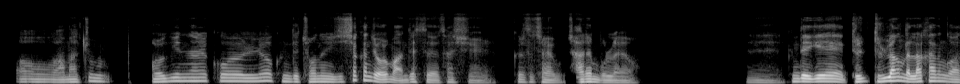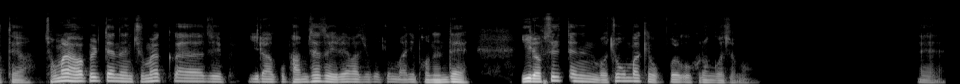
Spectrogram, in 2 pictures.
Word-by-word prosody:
어 120 -2 -6
아마 115 +2 -2
좀 140 0 -5 0.4
벌기는 155 +5 0
할 160 0 0
걸요? 155 +1 0
근데 135 -3 -3
저는 130 +1 -1
이제 120 0 -2
시작한지 195 +4 0
얼마 115 -4 +3
안 95 - -3
됐어요 110 -4 -3
사실. 95 -4 -11
그래서 115 -1 -8
잘 100 -4 -4
잘은 120 +2 +1
몰라요. 90 -4 -4 1.0
네. 95 -3 -12
근데 135 +2 +6
이게 135 -3 +6
들 130 +2 +3
들락날락 145 -2 +5
하는 155 -2 +3
것 125 - 0
같아요. 100 -4 -5
정말 145 +10 +3
바쁠 155 +1 +3
때는 155 -5 0
주말까지 140 -2 -4 0.2
일하고 125 -1 -5
밤새서 120 +4 -1
일해 120 +1 0
가지고 120 0 -7
좀 120 +1 -11
많이 115 +1 -7
버는데 105 0 0 0.5
일 140 +1 +8
없을 160 +7 +3
때는 140 -8 -2
뭐 105 - -3
쪼금밖에 155 -1 -3
못 105 -1 -6
벌고 105 -2 -4
그런 100 0 -7
거죠 90 -2 -9
뭐. 80 +1 -21 1.6
네. 95 -3 -15
125 Hz, 310 characters per minute, -22 LUFS, 105-145 Hz, 1.6 s, 일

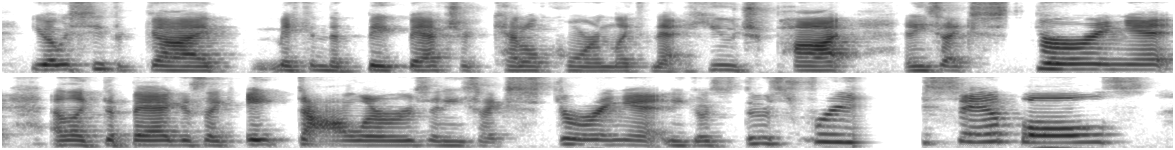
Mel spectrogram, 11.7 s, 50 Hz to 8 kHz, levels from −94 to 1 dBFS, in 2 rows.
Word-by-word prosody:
you 205 - -1
always 200 0 +2
see 230 +3 -6
the 225 - -13
guy 170 -1 +3
making 180 0 -7
the 165 - -5
big 170 +2 -2
batch 175 -1 0
of 170 -1 -16
kettle 175 -1 -4
corn, 165 -1 -8
like, 160 0 -6
in - - -31
that 150 - -2
huge 185 +4 -8
pot, 175 0 +7 0.3
and 170 - -3
he's, 170 - -5
like, 170 0 -3
stirring 220 -2 +3
it, 210 0 +4 0.2
and, 190 - -2
like, 190 -1 -1
the 200 - -2
bag 190 -1 +3
is, 190 -2 -5
like, 180 -2 -5
$8, 185 - 0
and 180 - -8
he's, 170 -1 -8
like, 155 -1 -9
stirring 205 +3 -2
it, 185 -1 +3
and 180 - -9
he - - -7
goes, 175 0 -11
"There's 240 0 -8
free 310 0 -1 0.3
samples." 310 -1 +1
185 Hz, 205 wpm, -22 LUFS, 175-225 Hz, 0.3 s, pot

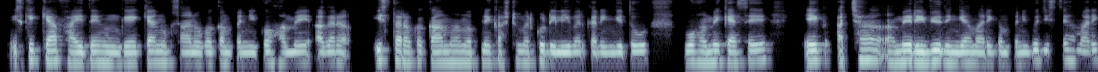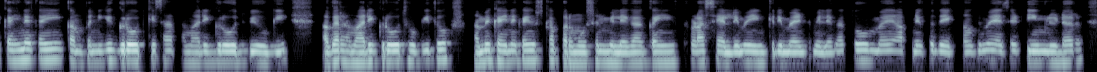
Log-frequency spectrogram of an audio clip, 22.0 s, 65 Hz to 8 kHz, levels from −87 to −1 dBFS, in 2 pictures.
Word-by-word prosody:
इसके 145 - -1
क्या 140 -1 +3
फायदे 125 0 +1
होंगे, 125 -1 +1
क्या 130 - +3
नुकसान 125 -1 -2
होगा 125 +1 -1
कंपनी 120 -1 -1
को 130 - +1
हमें 125 +1 +1
अगर 130 0 +1 0.3
इस 145 0 +1
तरह 130 -2 +3
का 130 - -3
काम 130 0 +2
हम 130 0 -2
अपने 125 +1 -2
कस्टमर 130 0 -5
को 135 - +4
डिलीवर 125 0 +2
करेंगे 125 0 0
तो, 130 0 +1 0.4
वो 135 - +3
हमें 130 +1 +1
कैसे 135 +2 +1 0.4
एक 140 0 +6
अच्छा 150 - -1 0.2
हमें 130 +2 +4
रिव्यू 130 +2 +6
देंगे 125 -1 +3
हमारी 125 0 0
कंपनी 125 0 -3
को 145 - 0
जिससे 140 +1 -7
हमारी 140 0 -4
कहीं 145 0 +1
न 150 - +4
कहीं 150 +1 +2
कंपनी 130 -1 -2
की 145 - +1
ग्रोथ 140 0 +7
के 135 - -3
साथ 140 0 -5
हमारी 130 0 -3
ग्रोथ 130 -1 +4
भी 130 - +1
होगी। 125 +1 0 0.4
अगर 135 +3 +3
हमारी 130 +1 +2
ग्रोथ 135 0 +3
होगी 135 +1 -2
तो 150 0 +1 0.3
हमें 140 +3 +3
कहीं 135 -1 +3
न 135 - +1
कहीं 140 +1 +3
उसका 140 0 -3
प्रमोशन 125 0 0
मिलेगा 125 -1 +2
कहीं 130 0 0
थोड़ा 130 +1 -2
सैलरी 125 -1 +1
में 130 +1 +2
इंक्रीमेंट 125 0 +1
मिलेगा 125 +2 -2
तो 145 0 +2
मैं 135 0 -2
अपने 130 -1 -4
को 140 - -6
देखता 125 -1 -2
हूँ 130 - -6
कि 135 - -5
मैं 140 0 -1
एज़ 135 +1 -5
ए - - -1
टीम 130 0 +1
लीडर 130 +2 -1
130 Hz, 210 wpm, -25 LUFS, 125-135 Hz, 0.4 s, ग्रोथ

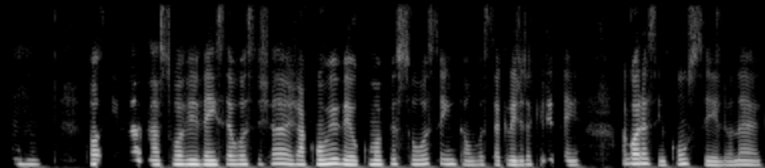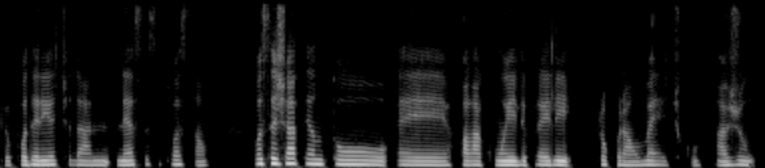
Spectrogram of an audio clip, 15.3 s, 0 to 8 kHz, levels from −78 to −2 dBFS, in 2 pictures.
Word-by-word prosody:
Uhum, 200 -1 -3 0.4
então 220 - +4
assim, 195 -3 -13 0.3
na - - -1
na - - +5
sua 205 +1 +3
vivência, 200 0 +6
você 205 +1 0
já 230 +2 +2
já 200 -1 +3
conviveu 210 -1 +6
com 200 - -7
uma 200 0 +6
pessoa 210 -1 -1
assim, 230 +1 -5
então 200 -4 -2
você 185 0 -6
acredita 185 +1 0
que 380 - -15
ele 415 +1 -12
tenha. 185 -1 -5 0.4
Agora 230 0 +6
assim, 180 -6 -3
conselho, 180 -4 -2
né, 185 -1 -1
que 180 - -18
eu 180 - -9
poderia 190 +1 +1
te 195 - -21
dar 185 -1 -5
ne 180 -2 -4
nessa 185 +2 -3
situação, 200 -4 -10 0.4
você 230 +1 +2
já 240 +1 +3
tentou, 200 -5 0
eh, 180 -1 -3
falar 180 -1 -2
com 180 +2 -2
ele 180 -1 +3
para 185 +2 -8
ele 180 -1 +1 0.2
procurar 180 -3 -5
um 170 - -5
médico, 180 -2 -8
ajuda? 175 0 -4
190 Hz, 180 wpm, -25 LUFS, 180-205 Hz, 0.4 s, vivência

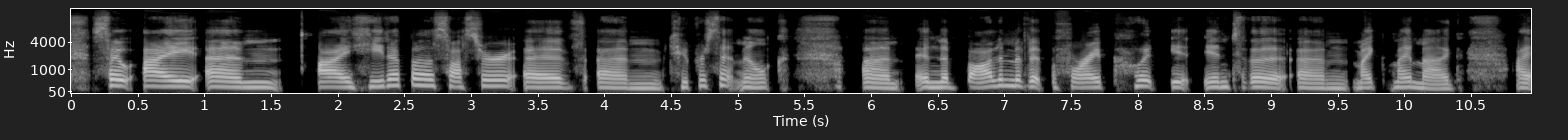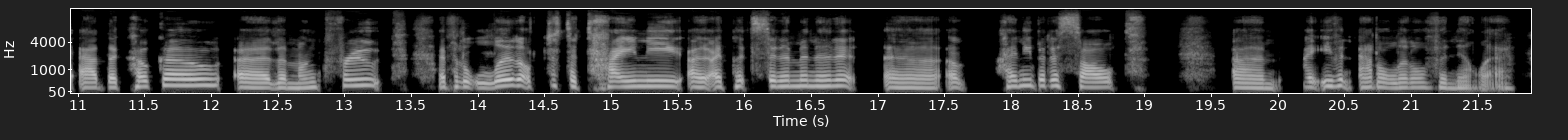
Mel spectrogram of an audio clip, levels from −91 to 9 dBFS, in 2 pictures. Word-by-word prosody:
So 240 -2 +4
I, 215 -1 +6
um, 185 -3 +2 0.3
I 195 0 +5
heat 205 +5 -2
up 245 0 +3
a 245 -2 +4
saucer 225 +2 +1
of, 180 -2 +2
um, 165 -3 -1
2% 230 +6 -4
milk. 180 -1 -3 0.6
Um, 170 -3 +2
in 190 -1 +1
the 185 -2 +1
bottom 210 +6 +3
of 225 -3 -1
it, - - +2
before 180 0 -1
I 180 +1 +3 0.2
put 220 0 0
it 190 - -2
into 190 0 -2
the, 185 -4 +2
um, 165 -3 -2
my 175 - +1
c 175 - -6
my 185 +1 0
mug, 145 -4 -1 0.5
I 170 -1 +2
add 180 0 +2
the 180 - +3
cocoa, 245 +4 +3
uh, 175 -2 +4
the 170 +1 -1
monk 170 +3 -4
fruit. 245 +1 0 0.4
I - - +1
put 205 -1 -6
a - - +2
little 220 +8 +3
just 240 -2 -5
a - - -1
tiny 210 +1 +2
I 190 -1 +2
I - - +1
put 220 0 -4
cinnamon 220 +1 0
in 220 +1 +1
it, 235 - 0 0.2
uh, 170 -2 -1
a 185 -2 -1 0.3
tiny 220 +3 -1
bit 235 0 -3
of 235 - 0
salt. 185 -1 +1 0.9
Um, 165 -3 -1 0.2
I - - -1
even 220 +5 -3
add 190 +1 -2
a 185 - 0
little 180 +2 -4
vanilla. 170 - -7
190 Hz, 175 wpm, -23 LUFS, 175-220 Hz, 0.9 s, I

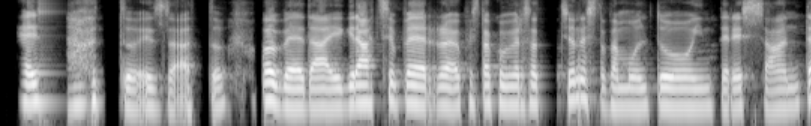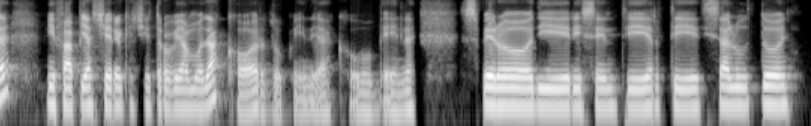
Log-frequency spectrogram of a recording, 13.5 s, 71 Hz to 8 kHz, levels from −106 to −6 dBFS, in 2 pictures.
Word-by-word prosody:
Esatto 170 -2 -1
esatto. 145 +1 -4 0.3
Vabbè 155 -5 +6
dai, 145 0 +3
grazie 165 +2 +3
per 155 -3 +4
questa 165 +1 -2
conversazione 160 +3 -1
è - - +3
stata 155 -5 -3
molto 145 0 +1
interessante. 145 - -2 0.3
Mi 155 - 0
fa 150 -1 +2
piacere 150 0 0
che 150 0 -15
ci 150 0 -9
troviamo 140 0 -2
d'accordo - - -2
quindi 65 0 -10
ecco 120 - -9
bene. 125 +2 -6 0.4
Spero 150 -1 +4
di 145 0 +2
risentirti. 145 0 -2
Ti 145 - -15
saluto 155 0 +1
e 155 0 -2
150 Hz, 125 wpm, -19 LUFS, 145-160 Hz, 0.4 s, Vabbè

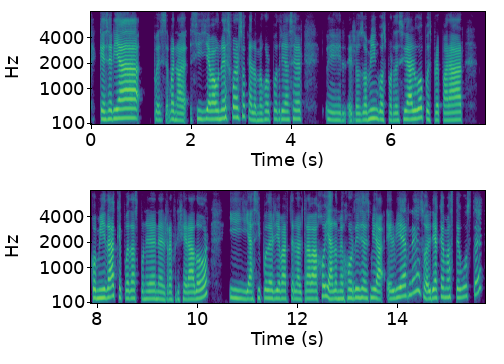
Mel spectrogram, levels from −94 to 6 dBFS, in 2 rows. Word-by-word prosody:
que 210 -2 0
sería 235 +2 +6 0.2
pues 195 -2 -8
bueno, 200 -2 -2
ah, 180 -1 -1
si 210 +3 -7
ya 225 -2 +3
va 215 - +5
un 220 +1 +1
esfuerzo 260 +3 0
que 225 - -6
a - - -2
lo 185 - -3
mejor 190 +3 -5
podría 210 -1 -4
ser 220 0 -3 0.4
el, 190 -3 -7
eh, 185 - -7
los 180 0 -6
domingos, 205 +1 0
por 185 -1 -8
decir 185 +4 -3
algo, 220 +4 +4
pues 215 -6 -5
preparar 190 +1 +1 0.4
comida 225 +4 +4
que 230 - -6
puedas 205 0 -3
poner 195 -1 -6
en 195 0 -1
el 185 -2 -2
refrigerador 185 - -1 0.4
y 205 -4 -3
así 190 +3 -3
poder 210 -1 0
llevártela 200 -1 -1
al 185 - -4
trabajo. 200 +6 +2
Y 260 - +2
a 195 - +4
lo 205 - -1
mejor 205 +2 -1
dices: 225 -1 0
"Mira 220 -4 +2
el 200 - -2
viernes", 290 - 0
o - - 0
el 190 +1 +1
día 220 +1 +3
que 245 +2 -2
más 235 0 -3
te 225 - -1
guste, 260 +7 -4
210 Hz, 200 wpm, -20 LUFS, 195-225 Hz, 0.4 s, sería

